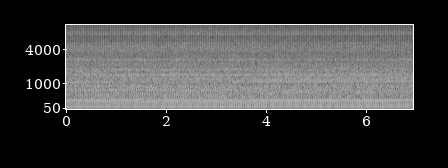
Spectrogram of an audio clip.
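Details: Kawasaki FC150V 6.75 hp engine on a DR TR-1 walk-behind trimmer after carburetor cleaning (main jet, float needle valve), warmed up and revved; strong steady fast beat with no stumbling or surging, running properly.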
